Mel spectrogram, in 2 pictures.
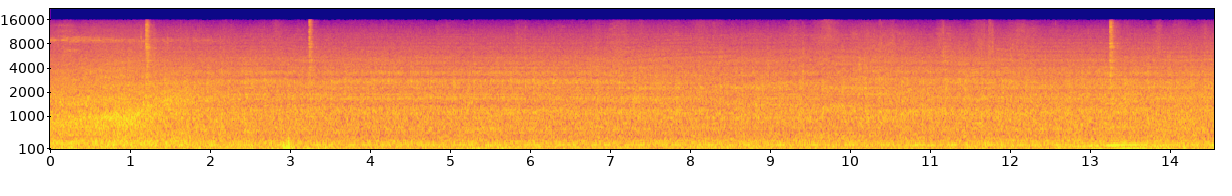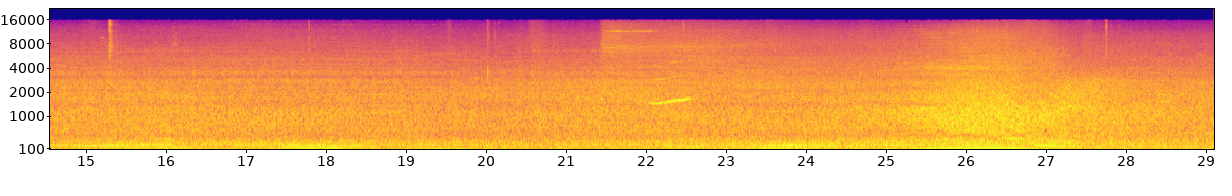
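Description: Road traffic at a junction: a steady wash of vehicle noise, with engines revving up as vehicles pull away around the middle and again near the end, when one passes close and louder.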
